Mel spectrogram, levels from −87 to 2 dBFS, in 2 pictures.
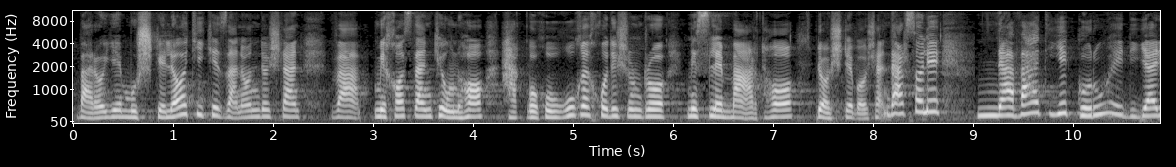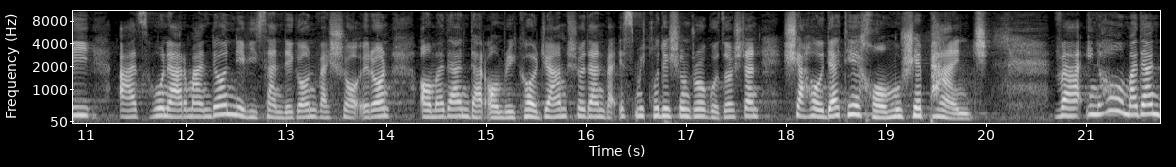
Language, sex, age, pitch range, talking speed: Persian, female, 40-59, 185-230 Hz, 125 wpm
